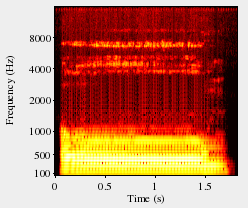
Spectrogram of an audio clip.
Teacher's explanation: जो ओ का उच्चारण है वो 3 गुना होना चाहिए ओ का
